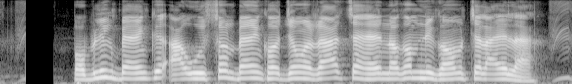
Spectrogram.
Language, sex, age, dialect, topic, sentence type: Bhojpuri, male, 18-24, Southern / Standard, banking, statement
